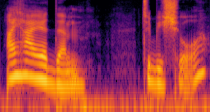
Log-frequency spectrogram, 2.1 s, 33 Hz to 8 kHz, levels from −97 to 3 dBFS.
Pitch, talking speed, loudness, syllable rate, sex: 155 Hz, 170 wpm, -16 LUFS, 4.8 syllables/s, female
